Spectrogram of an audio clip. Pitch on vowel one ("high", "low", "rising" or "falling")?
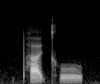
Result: falling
